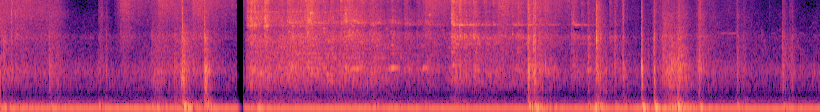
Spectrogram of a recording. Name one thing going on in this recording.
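A chain-link fence rattles as someone climbs over it.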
